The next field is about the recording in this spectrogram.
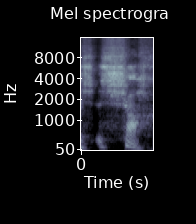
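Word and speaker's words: Shough: It's pronounced Shu. Tyler Schauf, like tough.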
